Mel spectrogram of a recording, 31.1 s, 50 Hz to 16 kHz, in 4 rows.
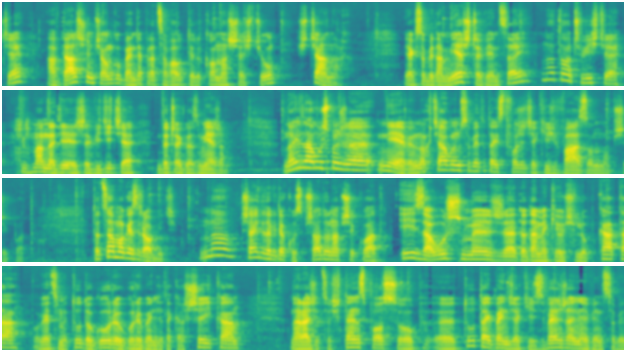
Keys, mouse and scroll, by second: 1.1 click, 1.9-2.3 middle drag, 2.6 click, 3.5 middle click, 6.4-9.3 middle drag, 11.2-11.6 middle drag, 12.8-14.7 middle drag, 15.3 middle click, 16.4 2, 17.4 click, 17.9 middle click, 18.7 KP_1, 22.5 ctrl+r, 26.8 drag, 27.9 ctrl+r, 30.2 s.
